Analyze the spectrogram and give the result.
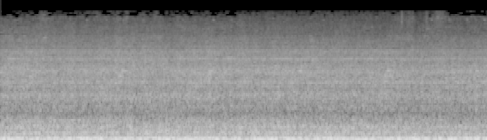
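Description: The motor of an old Ranger boat drones steadily in the evening, a deep low rumble with a broad wash of hiss on top. It holds an even loudness throughout, with no voices.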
